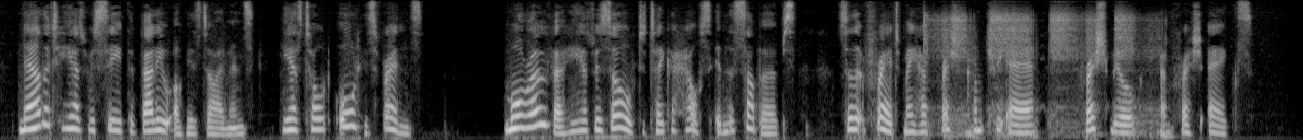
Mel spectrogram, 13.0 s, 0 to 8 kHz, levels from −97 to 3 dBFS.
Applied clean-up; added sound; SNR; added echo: neural mask model RNNoise.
